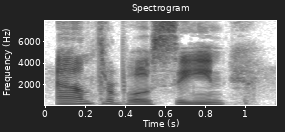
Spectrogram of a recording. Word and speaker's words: Anthropocene: And I am so grateful because this new book, Living in the Anthropocene, and I'm saying that correctly, is that right? – That's right. Yeah. There are a number of ways to say it, but the way you pronounced it is fine.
